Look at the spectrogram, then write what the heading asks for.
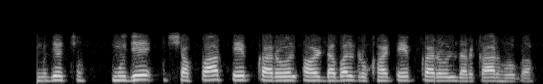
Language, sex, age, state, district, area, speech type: Urdu, male, 18-30, Maharashtra, Nashik, rural, conversation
